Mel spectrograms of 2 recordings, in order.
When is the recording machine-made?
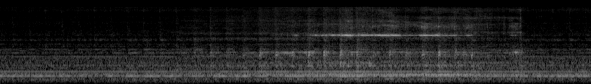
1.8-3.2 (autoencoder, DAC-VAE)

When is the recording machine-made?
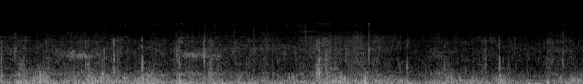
2.9-4.3 (codec, DAC)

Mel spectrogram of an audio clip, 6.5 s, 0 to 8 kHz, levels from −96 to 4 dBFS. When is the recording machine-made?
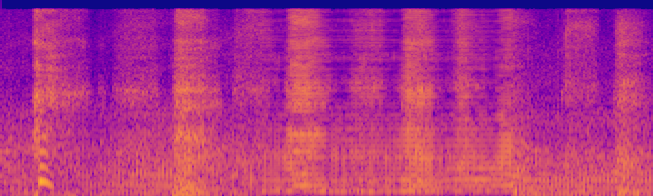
2.6-5.1 (vocoder, HiFi-GAN)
